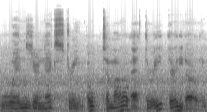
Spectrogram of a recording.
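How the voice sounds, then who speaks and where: A man speaking at a very slow pace, with noticeable background noise and audible room echo. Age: 20s. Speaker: live streamer. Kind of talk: casual chat. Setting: live stream.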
